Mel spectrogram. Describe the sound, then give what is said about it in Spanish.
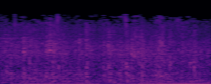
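A train passing by rail tracks rumbles loudly with a steady clatter of wheels on rails, a continuous heavy roar holding even throughout with no voices. “Pasa un tren.”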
